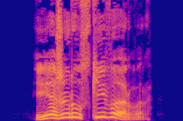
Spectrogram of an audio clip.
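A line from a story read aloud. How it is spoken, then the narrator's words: Short laugh. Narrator (Russian): хохотнул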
